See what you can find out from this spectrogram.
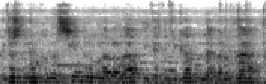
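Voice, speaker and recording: High-voiced man preaching in an echoey church. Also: fairly even intonation, brisk. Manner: preaches with rhetorical questions, acts out quoted voices. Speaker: guest pastor. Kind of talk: sermon. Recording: echoey church hall, voice from a distance.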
